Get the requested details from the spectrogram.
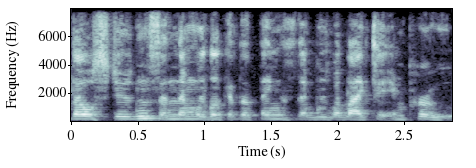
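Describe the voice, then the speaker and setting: A woman's voice with fairly even intonation. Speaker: education conference presenter. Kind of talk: conference presentation. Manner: fast.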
